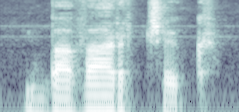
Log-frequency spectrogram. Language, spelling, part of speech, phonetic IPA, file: Polish, Bawarczyk, noun, [baˈvart͡ʃɨk], Pl-Bawarczyk.ogg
